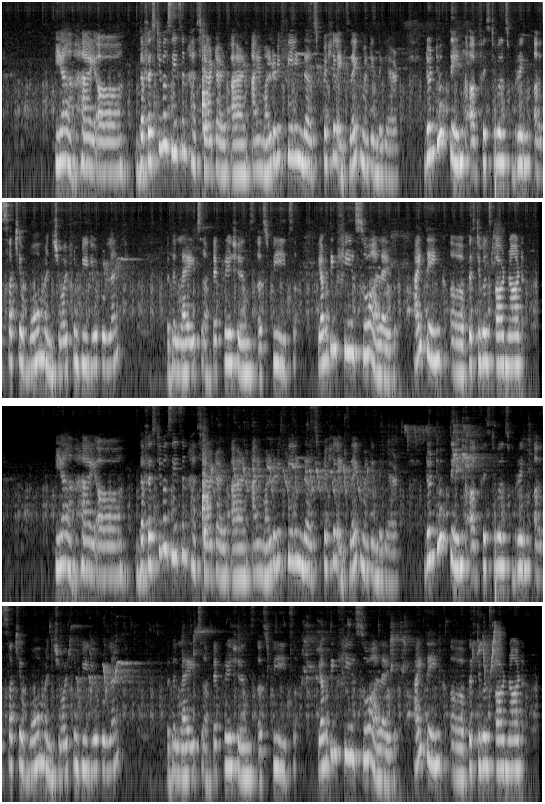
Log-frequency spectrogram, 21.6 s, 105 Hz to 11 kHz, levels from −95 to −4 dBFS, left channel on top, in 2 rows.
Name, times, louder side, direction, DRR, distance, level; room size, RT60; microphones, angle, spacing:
sound 1, 0.9-6.8, left 3 dB, 35° left, 7.3 m, -39 dB
voice 1, 1.1-7.9 8.4-13.2 14.1-16.5 17.1-18.7 19.1-21.2, left 4 dB, 85° left, 0.9 m, -28 dB
Bird vocalization bird call bird song, 4.0-10.1 10.4-10.6 11.7-13.9 14.4-15.1 15.4-19.9 20.2-20.8, right 6 dB, 55° right, 3.7 m, -50 dB
14.5 x 13.5 x 2.3 m
head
